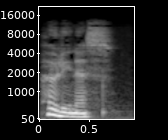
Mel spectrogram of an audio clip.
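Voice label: "holiness", British English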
